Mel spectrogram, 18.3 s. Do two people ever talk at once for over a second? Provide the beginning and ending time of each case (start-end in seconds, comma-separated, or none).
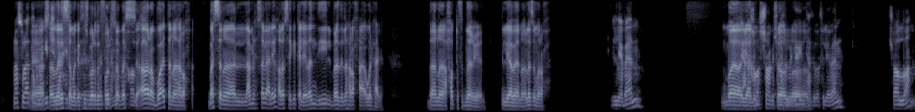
0.6-2.8, 14.8-16.2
